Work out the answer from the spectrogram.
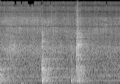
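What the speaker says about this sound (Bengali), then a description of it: "এই যে কই মাছটা ভাজি করা হচ্ছে মালঞ্চ দিয়ে" Koi fish fry in a pan with malancha greens, a steady loud sizzle broken by two sharp scraping stirs.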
